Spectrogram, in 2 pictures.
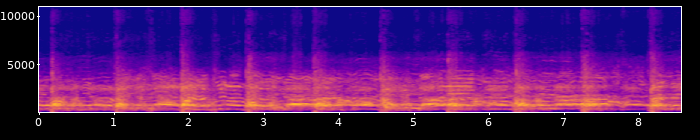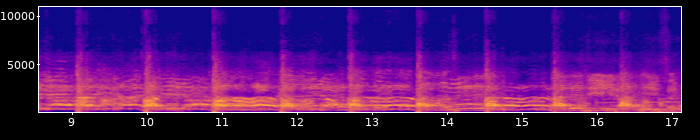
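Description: A crowd of men chanting a noha lament in unison while beating their bare chests with open palms (hand matam). The slaps land together in a steady beat, about one strong stroke a second with lighter ones between.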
